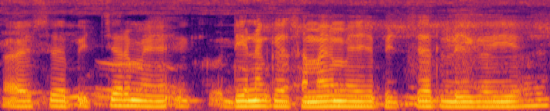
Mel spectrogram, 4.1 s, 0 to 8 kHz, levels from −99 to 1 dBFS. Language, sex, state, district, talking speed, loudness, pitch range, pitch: Hindi, male, Chandigarh, Chandigarh, 175 wpm, -15 LUFS, 135-145 Hz, 140 Hz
